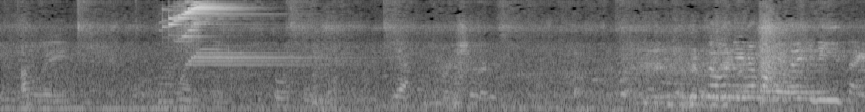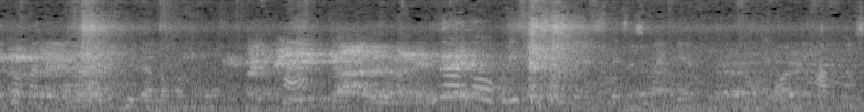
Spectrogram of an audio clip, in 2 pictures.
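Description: A young woman talks warmly up close.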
